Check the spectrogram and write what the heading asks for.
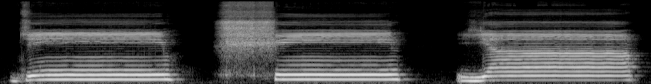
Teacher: जबान के दरमियान और ऊपर तालू के दरमियान से तीनों वर्ड्स अदा होंगे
